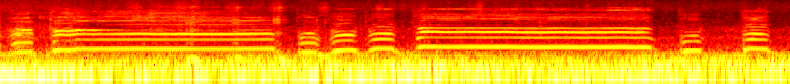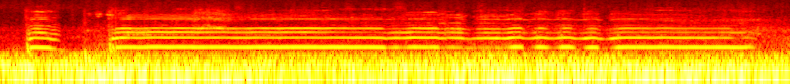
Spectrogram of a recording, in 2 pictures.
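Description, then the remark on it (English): A foghorn blares in long, steady, reedy blasts rich in overtones, broken mid-way by a few short wavering honks, all over a constant low rumble. “Let's get back to the foghorns.”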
